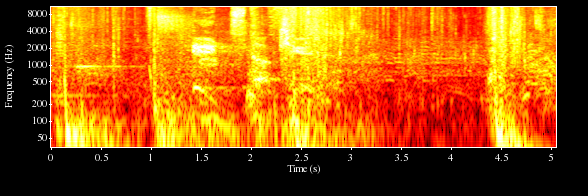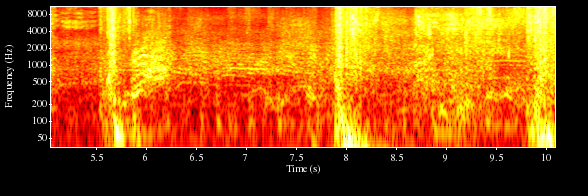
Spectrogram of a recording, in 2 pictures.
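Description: Zombies growl and snarl close by.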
